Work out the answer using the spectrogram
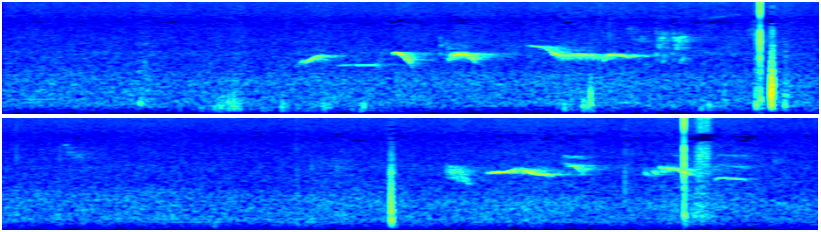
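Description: A bird chirping in two runs of short, quick phrases, with three sharp clicks in between, the loudest about four seconds in.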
